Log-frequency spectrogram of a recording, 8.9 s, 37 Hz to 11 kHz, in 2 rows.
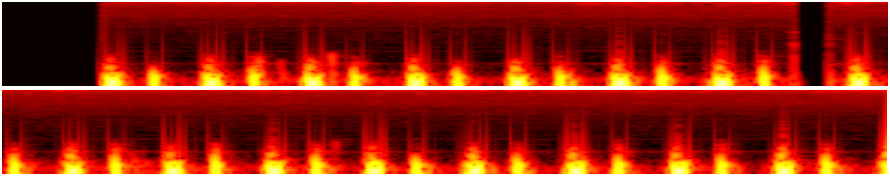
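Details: Stethoscope recording of a female's fast heartbeat, about 118 a minute, low thumps with an occasional irregular pause, a rapid heartbeat with some skipped beats.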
